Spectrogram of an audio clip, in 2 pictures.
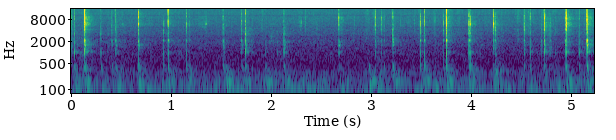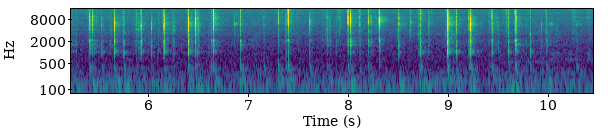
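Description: Quick fingertips tap on a black, hard plastic, hollow-framed bicycle platform pedal, making a steady stream of sharp, dry clicks. Each tap is short and bright and dies away almost at once. A constant low rumble sits underneath the tapping.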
